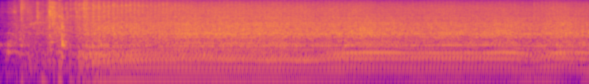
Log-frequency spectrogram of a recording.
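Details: Yard-sale Honda mower after fitting a slightly larger jet; buzz keeps rising and sagging instead of holding steady; the larger jet didn't help, hunting from a clogged idle circuit; runs decently on partial choke.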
